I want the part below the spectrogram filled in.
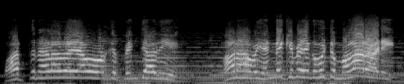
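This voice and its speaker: A man's voice: very high voice, steady tone, normal speed, gravelly, bright, forceful tone, faint music behind, exaggerated voice. An actor playing an angry in-law who berates his son-in-law in a Tamil film. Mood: furious. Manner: scolding, insulting.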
